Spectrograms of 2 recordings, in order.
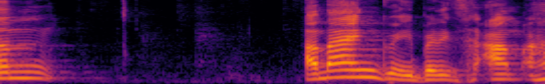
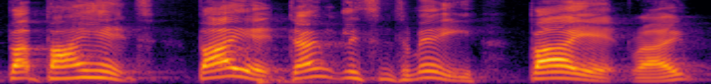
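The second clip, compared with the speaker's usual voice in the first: louder and louder, chanting buy it; excited loud urging; 5 semitones higher, 8 dB louder than usual. Real, not acted. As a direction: push the viewers to buy, rising to a shout.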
